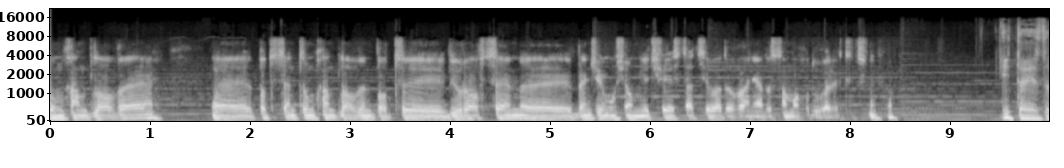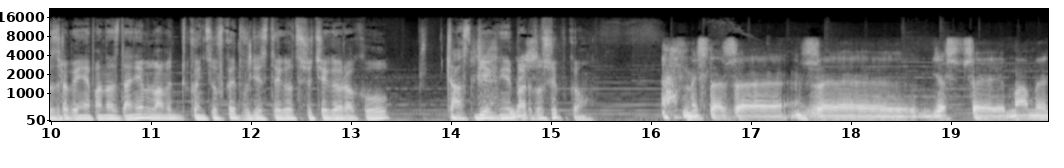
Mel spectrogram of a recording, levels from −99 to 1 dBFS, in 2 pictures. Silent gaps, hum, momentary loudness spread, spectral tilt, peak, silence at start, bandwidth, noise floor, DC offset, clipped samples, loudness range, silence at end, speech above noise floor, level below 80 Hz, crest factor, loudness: none; none; 5 LU; -5.5 dB/octave; -2 dBFS; 0 s; 15.5 kHz; -36 dBFS; under 0.1%; under 0.1%; 3 LU; 0 s; 23 dB; -40 dBFS; 12 dB; -14 LUFS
